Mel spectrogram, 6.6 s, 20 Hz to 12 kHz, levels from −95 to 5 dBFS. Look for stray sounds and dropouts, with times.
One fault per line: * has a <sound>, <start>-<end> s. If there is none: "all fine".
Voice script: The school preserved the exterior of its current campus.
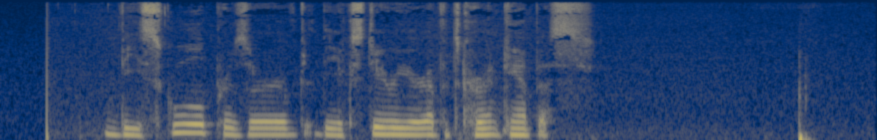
all fine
